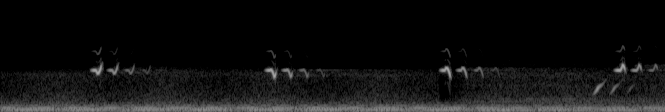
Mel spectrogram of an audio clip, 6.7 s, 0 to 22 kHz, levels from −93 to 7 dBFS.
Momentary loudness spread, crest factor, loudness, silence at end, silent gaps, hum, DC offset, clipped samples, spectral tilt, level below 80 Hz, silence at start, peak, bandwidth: 13 LU; 18 dB; -42 LUFS; 0 s; none; none; under 0.1%; under 0.1%; -2 dB/octave; -54 dBFS; 0 s; -26 dBFS; 3.7 kHz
